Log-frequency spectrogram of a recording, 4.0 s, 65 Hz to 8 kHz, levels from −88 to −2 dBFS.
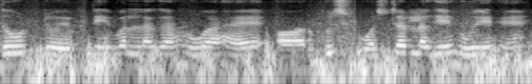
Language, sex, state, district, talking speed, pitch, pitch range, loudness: Hindi, female, Jharkhand, Palamu, 165 wpm, 180 Hz, 175-185 Hz, -12 LUFS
